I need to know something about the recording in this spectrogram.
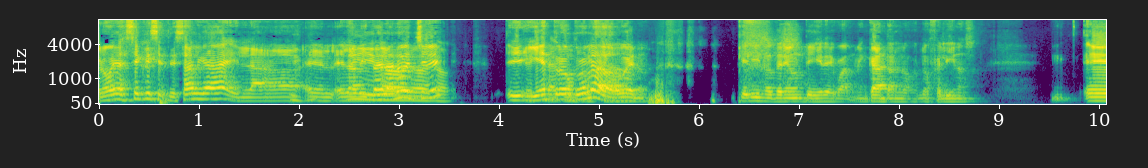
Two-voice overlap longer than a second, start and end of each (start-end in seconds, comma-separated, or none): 1.9-3.4, 4.2-5.4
